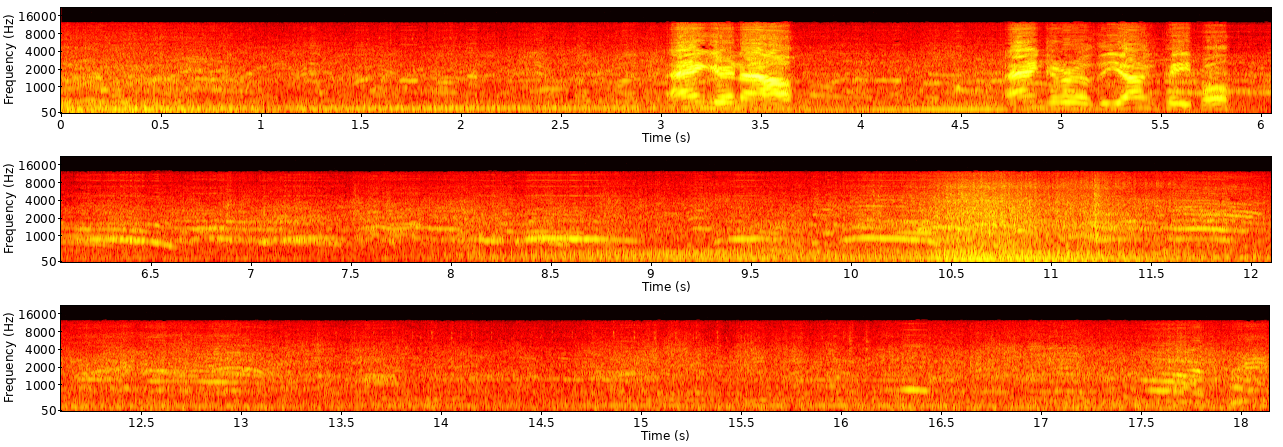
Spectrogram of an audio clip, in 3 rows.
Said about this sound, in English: Traffic has stopped. And here come the police. 1, 2, 3, 4 police on motor scooters.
